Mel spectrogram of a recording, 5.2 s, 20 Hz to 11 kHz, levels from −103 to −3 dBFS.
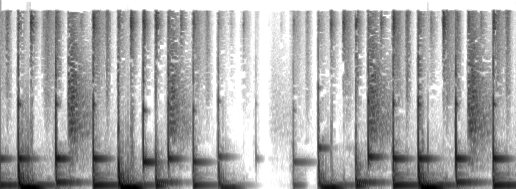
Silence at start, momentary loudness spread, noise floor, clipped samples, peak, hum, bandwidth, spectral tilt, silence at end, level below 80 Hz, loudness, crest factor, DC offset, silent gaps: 0 s; 15 LU; -41 dBFS; 0.2%; 0 dBFS; none; 9.4 kHz; -5 dB/octave; 0 s; -14 dBFS; -16 LUFS; 14 dB; under 0.1%; none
